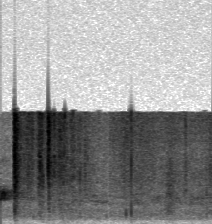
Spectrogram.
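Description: Quiet outdoor woodland ambience with a couple of brief sharp clicks or rustles in the first half-second.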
